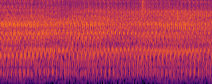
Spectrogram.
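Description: Electric ear-irrigation pump running steadily, a rapidly pulsing buzz as it sprays water through the nozzle into the ear canal to flush out soft impacted earwax.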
